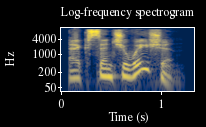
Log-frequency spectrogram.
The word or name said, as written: accentuation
